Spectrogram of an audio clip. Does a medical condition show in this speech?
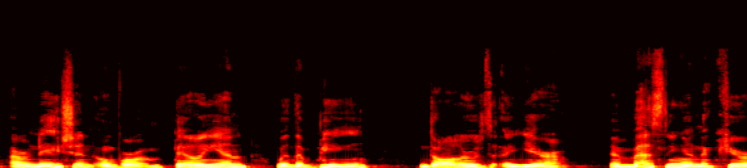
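Yes: ALS; over one year since diagnosis.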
